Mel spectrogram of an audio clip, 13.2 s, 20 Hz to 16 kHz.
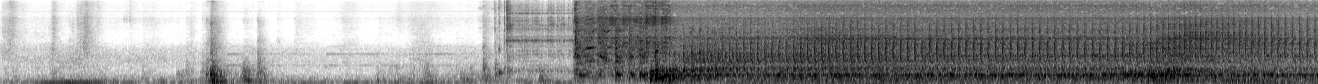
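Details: Kia with P0301/P0303/P0305 misfires, after replacing plug wires and rear spark plugs, cold start: catches after a few cranks, then an uneven stumbling idle. Misfire persists; fuel problem suspected next.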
